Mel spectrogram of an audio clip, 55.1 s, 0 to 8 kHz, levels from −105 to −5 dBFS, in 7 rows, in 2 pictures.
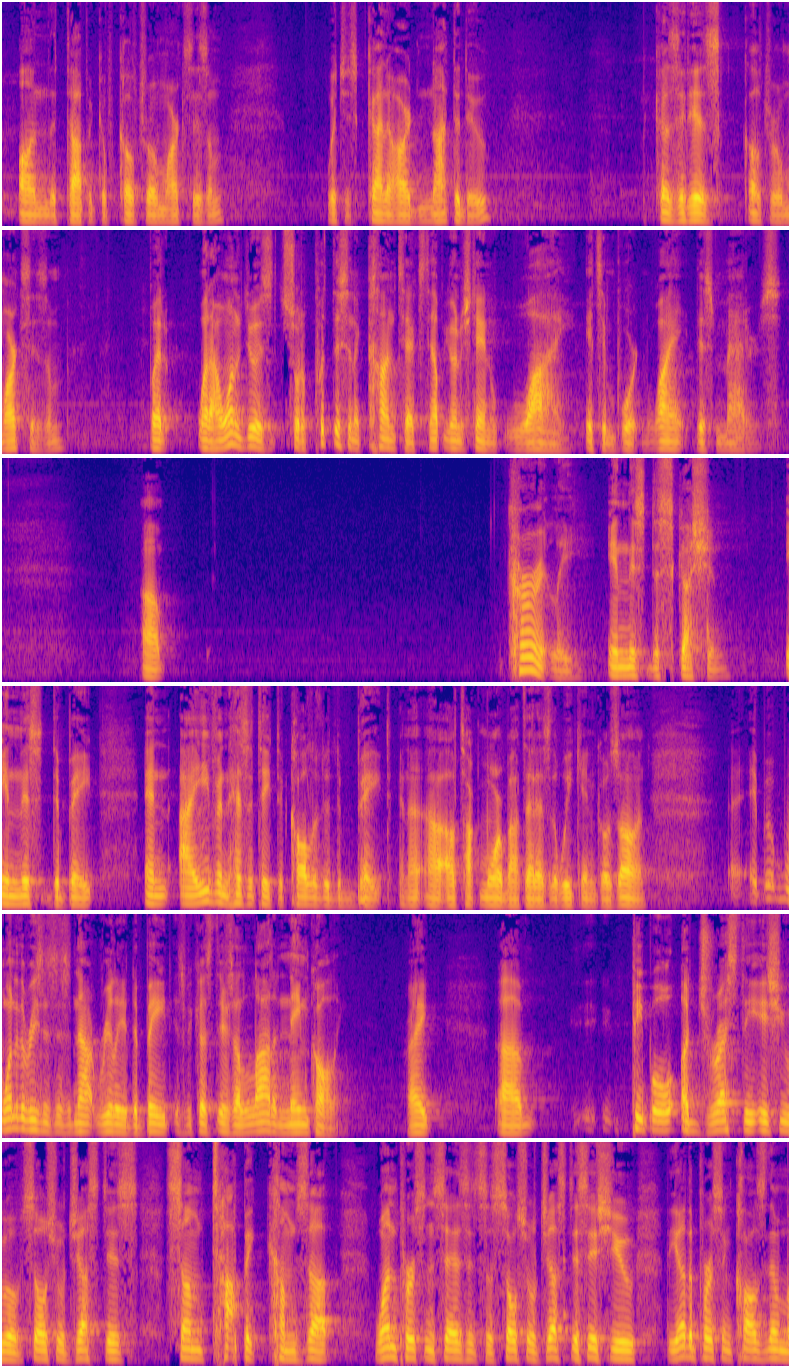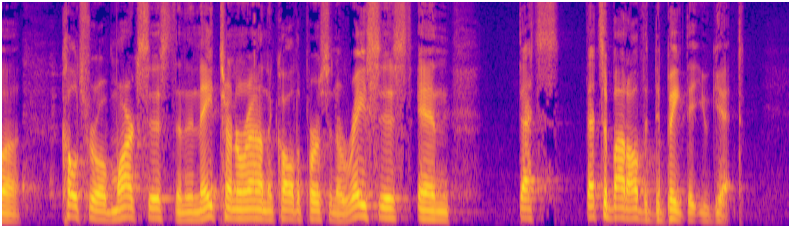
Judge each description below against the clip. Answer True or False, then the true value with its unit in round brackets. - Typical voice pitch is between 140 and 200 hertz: False (100 Hz)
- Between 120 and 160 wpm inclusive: True (150 wpm)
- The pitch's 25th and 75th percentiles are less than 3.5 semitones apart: False (4.3 semitones)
